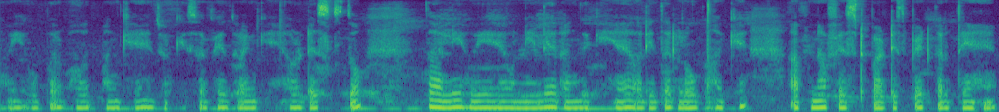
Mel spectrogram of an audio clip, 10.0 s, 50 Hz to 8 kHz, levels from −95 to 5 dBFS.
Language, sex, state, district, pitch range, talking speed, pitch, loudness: Hindi, female, Uttar Pradesh, Etah, 165-175 Hz, 180 wpm, 170 Hz, -18 LUFS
